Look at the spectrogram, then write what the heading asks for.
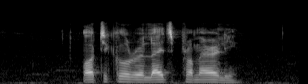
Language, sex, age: English, male, 20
